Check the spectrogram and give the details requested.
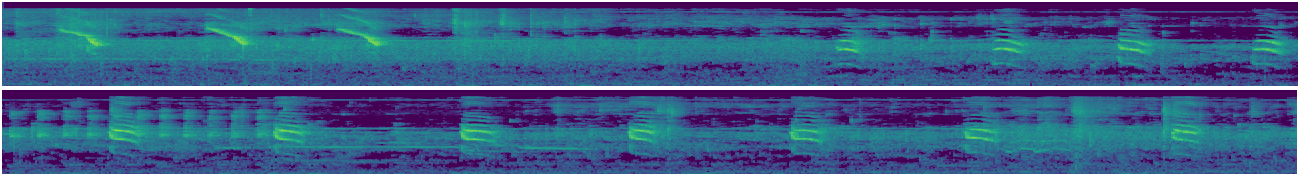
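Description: A bird's short, high call that falls in pitch, repeated about once a second: four calls at the start, then after a pause of a few seconds a long, steady run of calls.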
